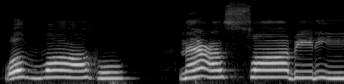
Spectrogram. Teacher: ഹ അക്ഷരത്തിൻ്റെ സൗണ്ടിന് തൊണ്ടയുടെ അവസാന ഭാഗത്ത് തന്നെ കൊണ്ടുവരിക കേട്ടോ. ഹംസയുടെ സൗണ്ടായി പോവരുത്. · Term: അയനിൻ്റെ സൗണ്ടിനെ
